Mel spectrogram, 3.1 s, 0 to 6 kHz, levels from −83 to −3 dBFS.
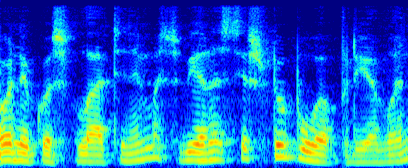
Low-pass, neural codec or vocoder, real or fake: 5.4 kHz; codec, 16 kHz, 0.7 kbps, FocalCodec; fake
